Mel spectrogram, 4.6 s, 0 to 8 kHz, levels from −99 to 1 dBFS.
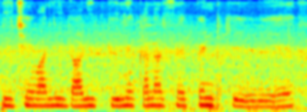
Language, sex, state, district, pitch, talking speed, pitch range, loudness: Hindi, male, Uttar Pradesh, Lucknow, 180 Hz, 130 wpm, 170-185 Hz, -15 LUFS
